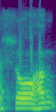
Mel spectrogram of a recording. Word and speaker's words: सोहं: था सोहम सोहं और यह सोहम जो है जब यह लिखा जाता है ना सो साथ में जो हा के ऊपर बिंदी होती है ना वो हम भी पढ़ा जाता है हंग भी पढ़ा जाता है तो इसको उच्चारण करते समय सोहंग कहा जाता अ सोहंग हंसा यानी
